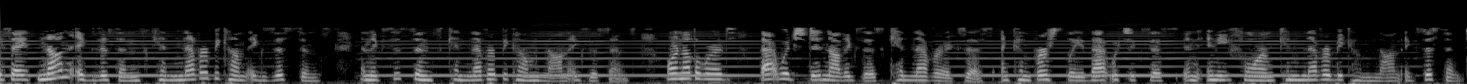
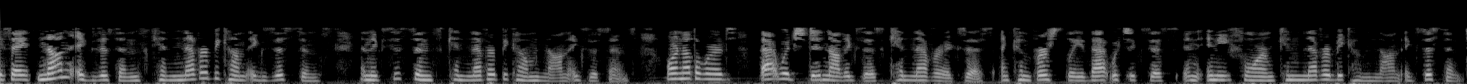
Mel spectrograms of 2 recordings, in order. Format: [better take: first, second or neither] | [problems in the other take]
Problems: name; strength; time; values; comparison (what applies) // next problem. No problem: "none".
second | background sound (Bowed string instrument); 11 dB below the speech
